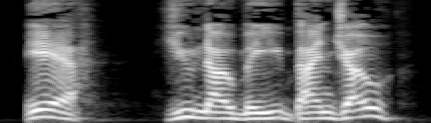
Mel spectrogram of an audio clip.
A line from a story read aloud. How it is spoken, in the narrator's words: the locksmith croaked, struggling in midair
